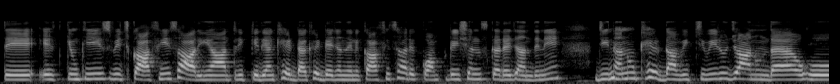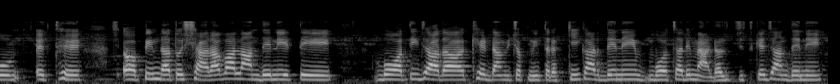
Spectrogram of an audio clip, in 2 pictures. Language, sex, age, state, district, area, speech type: Punjabi, female, 18-30, Punjab, Patiala, urban, spontaneous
